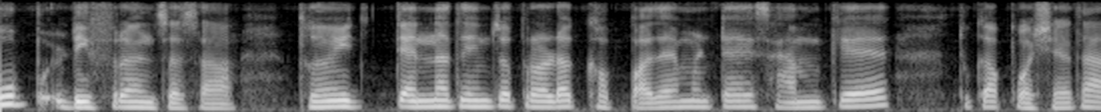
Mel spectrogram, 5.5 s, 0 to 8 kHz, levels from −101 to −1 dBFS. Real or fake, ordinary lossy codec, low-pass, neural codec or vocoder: fake; none; 7.2 kHz; codec, 24 kHz, 6 kbps, HILCodec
